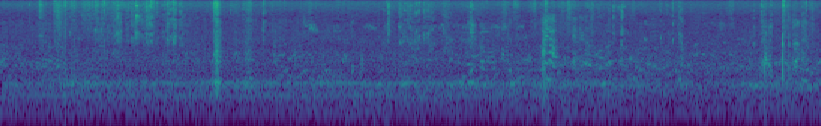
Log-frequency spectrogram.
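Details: Budgerigars in a small home colony that has raised eight chicks chatter together in a busy stream of squeaky chirps and clicks over a steady low hum.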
